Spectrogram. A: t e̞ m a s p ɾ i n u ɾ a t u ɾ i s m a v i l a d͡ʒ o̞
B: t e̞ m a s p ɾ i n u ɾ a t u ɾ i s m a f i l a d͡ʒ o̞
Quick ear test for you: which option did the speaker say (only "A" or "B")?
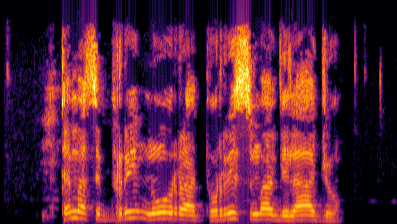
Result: A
